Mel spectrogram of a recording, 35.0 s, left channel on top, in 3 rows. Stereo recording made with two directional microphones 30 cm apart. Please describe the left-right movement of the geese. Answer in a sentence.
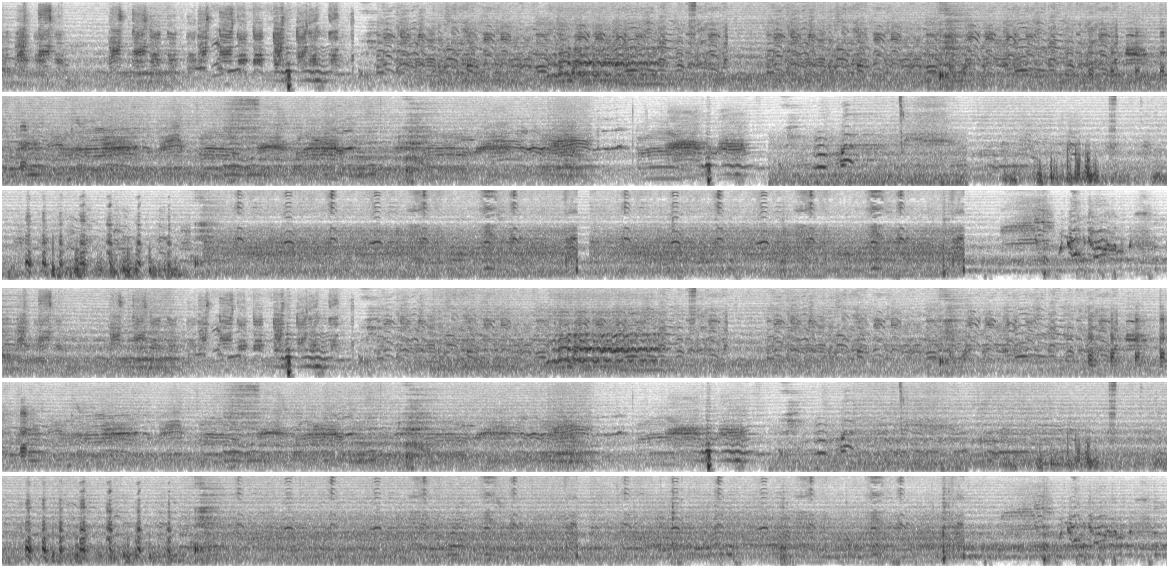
In this clip you hear the geese stay in one place.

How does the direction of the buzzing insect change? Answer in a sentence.
You can hear the buzzing insect move from right to left and back again.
